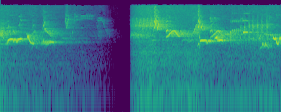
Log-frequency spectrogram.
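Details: Birds singing: whistled notes and chirps, then a brief silent gap before the chorus resumes with twitters, upslurred whistles and trills over soft background hiss.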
